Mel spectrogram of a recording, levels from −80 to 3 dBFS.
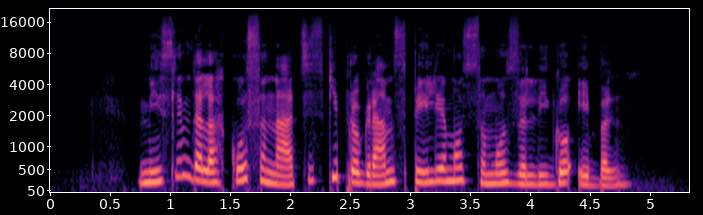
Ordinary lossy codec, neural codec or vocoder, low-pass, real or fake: none; codec, 44.1 kHz, 7.8 kbps, Pupu-Codec; 19.8 kHz; fake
